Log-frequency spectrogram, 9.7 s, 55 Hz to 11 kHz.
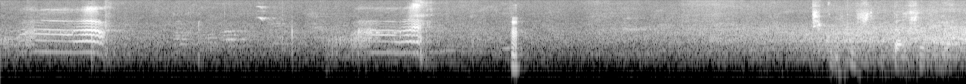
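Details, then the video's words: Ten-year-old stray cat Nabi, which followed a grandmother to her new home, converses with her: two drawn-out harmonic meows about three seconds apart, a soft click between them, then a woman's voice and background music toward the end. "10살 길고양이와 대화하는 할머니를 보셨나요? Did you see the grandmother who talks to the 10-year-old straycat?"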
